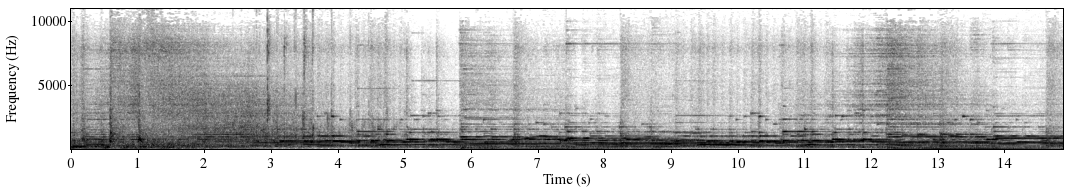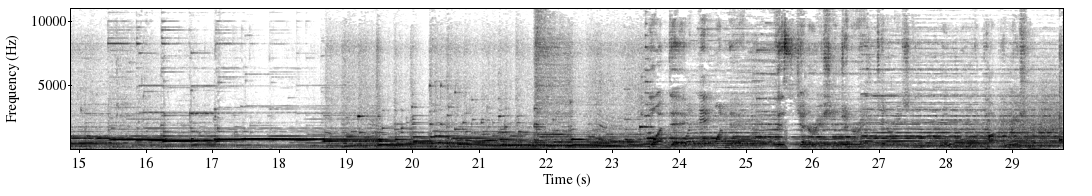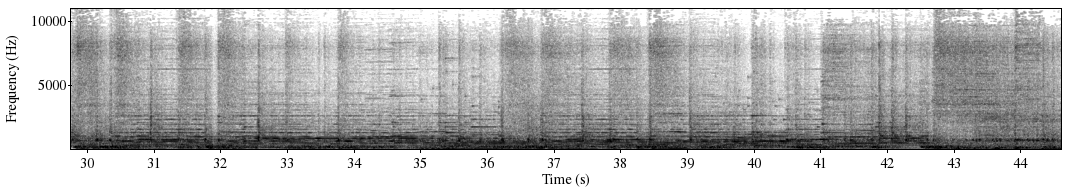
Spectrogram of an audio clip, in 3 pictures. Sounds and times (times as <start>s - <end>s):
Percussion: 0.0s - 44.6s
Speech: 23.5s - 29.5s.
